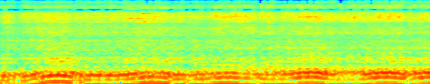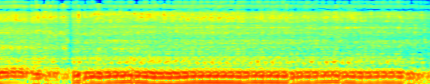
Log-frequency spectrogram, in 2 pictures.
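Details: Race Civic with a new turbo, first fire-up: steady, even low idle with a faint spinning turbo hiss on top, no knocks or misses; engine sounds healthy.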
